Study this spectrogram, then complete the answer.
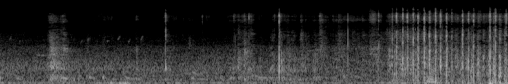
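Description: Pigeons in a garden coo in short soft phrases, followed near the end by a burst of close, loud wing flapping.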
